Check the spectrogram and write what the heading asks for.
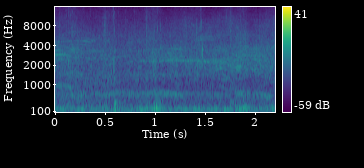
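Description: Stadium crowd noise heard through a soccer broadcast, steady and full, with two short knocks about half a second and one second in.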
